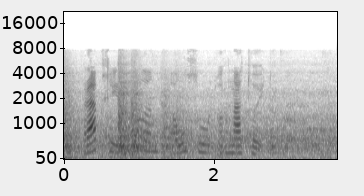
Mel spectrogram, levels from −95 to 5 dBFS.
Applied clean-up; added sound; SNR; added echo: none; Subway, metro, underground; -1 dB; none.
